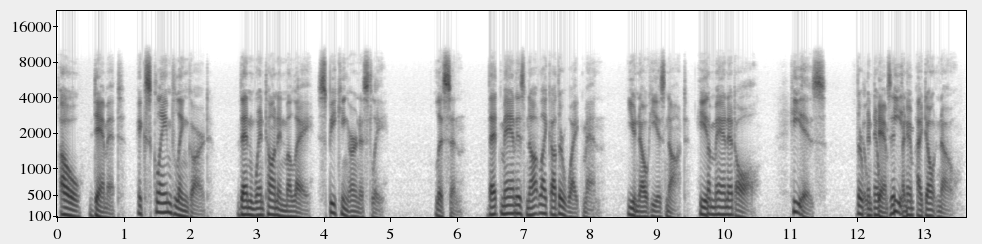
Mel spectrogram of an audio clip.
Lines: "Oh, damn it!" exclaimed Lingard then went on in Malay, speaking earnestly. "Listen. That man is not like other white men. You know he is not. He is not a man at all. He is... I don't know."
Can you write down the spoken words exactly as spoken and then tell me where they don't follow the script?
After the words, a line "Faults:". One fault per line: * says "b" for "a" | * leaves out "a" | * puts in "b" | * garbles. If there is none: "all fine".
"Oh, damn it!" exclaimed Lingard then went on in Malay, speaking earnestly. "Listen. That man is not like other white men. You know he is not. He a man at all. He is... [garbled] I don't know."
Faults:
* leaves out "is not"
* garbles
